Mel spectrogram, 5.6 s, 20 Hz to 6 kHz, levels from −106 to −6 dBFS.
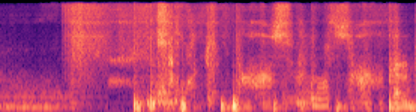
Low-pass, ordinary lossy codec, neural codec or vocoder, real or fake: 5.4 kHz; MP3, 32 kbps; codec, 16 kHz, 0.8 kbps, ZipCodec; fake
